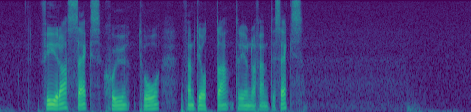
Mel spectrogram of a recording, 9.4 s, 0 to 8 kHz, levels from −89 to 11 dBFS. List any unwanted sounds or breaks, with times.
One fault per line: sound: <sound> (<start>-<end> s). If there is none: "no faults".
no faults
